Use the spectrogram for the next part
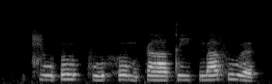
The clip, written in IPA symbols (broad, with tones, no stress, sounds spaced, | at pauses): t͡ɕ u˧ ʔ oː˧ p̚ f u˩˧ h o˥˨ m k aː˧ t̪ iː˧ k̚ m a˧˥ f u˥˨ ə̯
